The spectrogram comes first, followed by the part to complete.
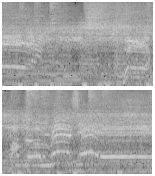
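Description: Live rock band playing loud: a male singer belting held, sliding notes into a microphone over electric guitar, bass and drums with a steady kick-drum beat. One long note is held steady near the end.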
